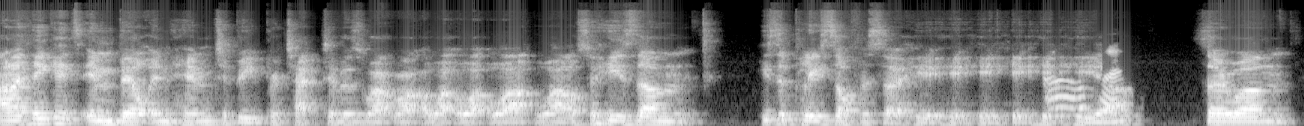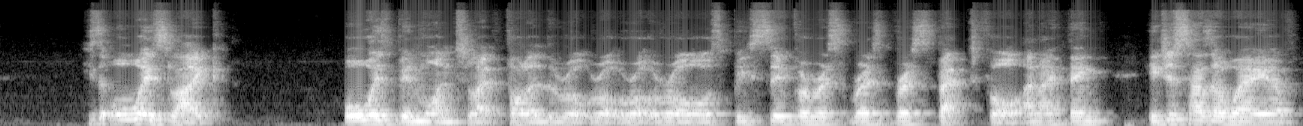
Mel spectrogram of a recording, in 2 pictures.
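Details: Adult man with Tourette syndrome that developed about four years earlier after illness with seizures and brain swelling; whistling, shouted-word, head and arm tics; stammer with repeated words, worse under stress; stammer (stuttering) in Tourette syndrome.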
